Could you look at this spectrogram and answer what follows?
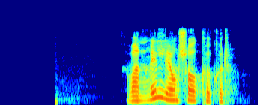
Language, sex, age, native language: Icelandic, female, 50-59, Icelandic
